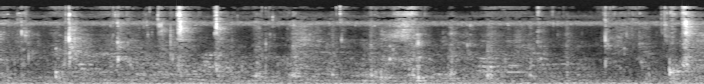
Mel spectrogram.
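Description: People eating fried rice by hand: close chewing and wet mouth sounds, with scattered short clicks as fingers scoop from steel plates.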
